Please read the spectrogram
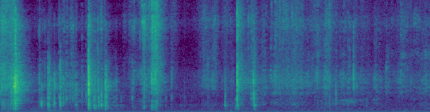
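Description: Clear plastic packaging crinkling and crackling as it is handled. There is a quick run of crackles in the first second and a half and two more about two and a half seconds in, then just a faint low hum.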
